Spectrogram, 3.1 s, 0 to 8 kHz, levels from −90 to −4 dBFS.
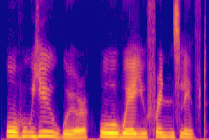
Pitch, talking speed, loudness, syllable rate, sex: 220 Hz, 170 wpm, -15 LUFS, 4.2 syllables/s, female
